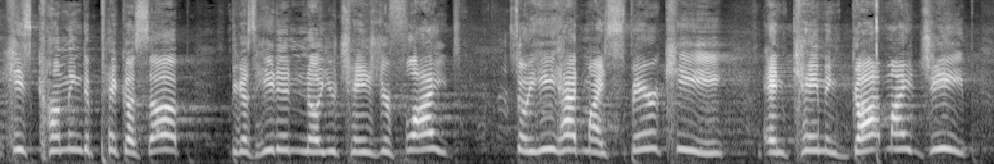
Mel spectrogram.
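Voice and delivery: high, loud explaining cry; wife explaining the brother-in-law took the Jeep; wife's exasperated shout. Retold or imitated. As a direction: spell it out to him, half laughing. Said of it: "She's like".

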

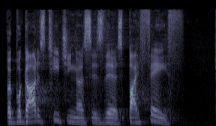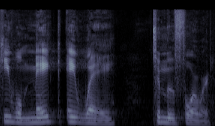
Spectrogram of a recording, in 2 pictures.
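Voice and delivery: ordinary talk, nothing marked

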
